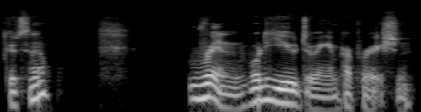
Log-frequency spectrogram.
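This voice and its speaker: A man's voice: lowish voice, very animated, unhurried, fairly bright tone, no echo, studio quality. A man narrating an improvised tabletop game as the game master.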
